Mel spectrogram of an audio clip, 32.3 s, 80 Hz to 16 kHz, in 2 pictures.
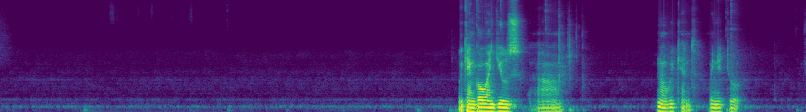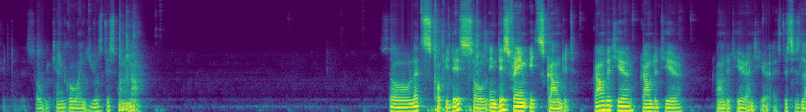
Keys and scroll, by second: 11.2 ctrl+z, 18.5 ctrl+z, 24.8 ctrl+c, 25.5 ctrl+v.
